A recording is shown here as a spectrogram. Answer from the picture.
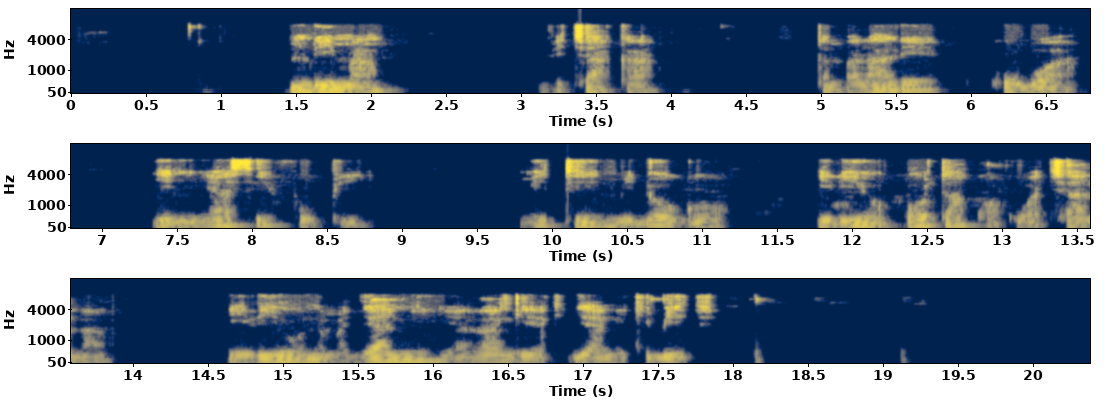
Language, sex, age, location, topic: Swahili, male, 25-35, Dar es Salaam, agriculture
